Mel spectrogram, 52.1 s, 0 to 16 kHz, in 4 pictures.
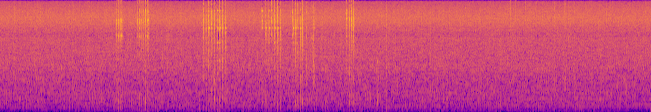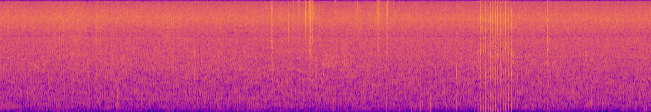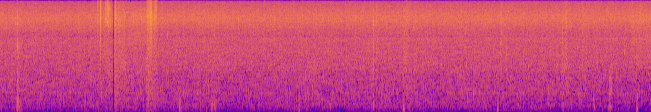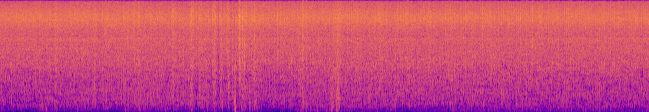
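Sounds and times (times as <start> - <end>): stream water flowing: 0.0 - 52.0
knocks and clicks: 5.2 - 7.9, 22.2 - 24.0.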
